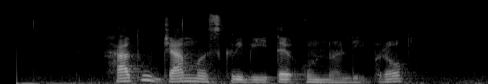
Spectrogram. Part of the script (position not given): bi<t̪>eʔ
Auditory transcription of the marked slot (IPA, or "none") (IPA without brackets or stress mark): t̪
